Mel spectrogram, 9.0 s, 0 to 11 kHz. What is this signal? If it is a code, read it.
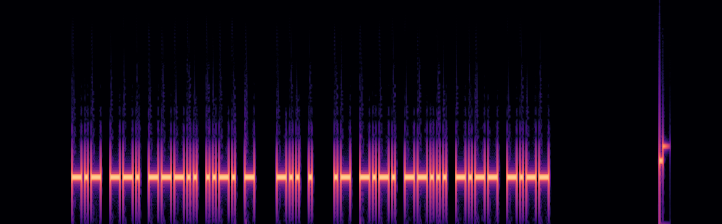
Morse code, heard as a keyed tone, about 30 wpm, 700 Hz. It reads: KG8FT DE AC7YY
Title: USA Callsign DE Callsign - 5 Characters - 30wpm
